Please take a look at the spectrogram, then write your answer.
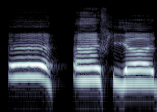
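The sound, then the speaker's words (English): A person yawns aloud, a drawn-out voiced groan that breaks into a couple of strained, sighing bursts before trailing off. Fairly loud, with no talking over it. “Okay, sorry, I yawned.”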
